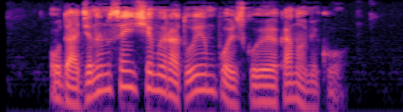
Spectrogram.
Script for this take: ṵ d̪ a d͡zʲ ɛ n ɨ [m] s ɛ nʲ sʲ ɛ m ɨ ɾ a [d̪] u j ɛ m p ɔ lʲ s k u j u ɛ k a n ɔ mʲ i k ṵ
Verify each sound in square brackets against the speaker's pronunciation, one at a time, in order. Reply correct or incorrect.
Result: correct, incorrect

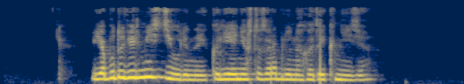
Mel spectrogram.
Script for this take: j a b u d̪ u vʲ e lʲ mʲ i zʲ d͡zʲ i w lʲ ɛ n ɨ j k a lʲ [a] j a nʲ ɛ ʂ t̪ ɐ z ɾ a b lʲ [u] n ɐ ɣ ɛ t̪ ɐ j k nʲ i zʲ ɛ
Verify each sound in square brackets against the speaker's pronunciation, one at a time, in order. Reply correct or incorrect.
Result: incorrect, correct

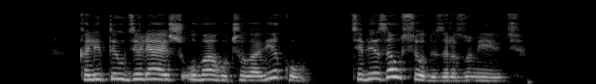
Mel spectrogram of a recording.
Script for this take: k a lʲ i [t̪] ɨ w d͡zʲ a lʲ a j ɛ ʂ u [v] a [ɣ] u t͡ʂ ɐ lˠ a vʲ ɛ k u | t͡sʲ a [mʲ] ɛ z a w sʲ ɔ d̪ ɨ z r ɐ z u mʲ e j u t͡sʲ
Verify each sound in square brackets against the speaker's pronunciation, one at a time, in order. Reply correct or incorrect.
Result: correct, correct, correct, incorrect

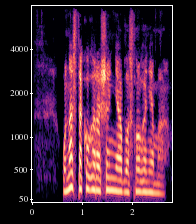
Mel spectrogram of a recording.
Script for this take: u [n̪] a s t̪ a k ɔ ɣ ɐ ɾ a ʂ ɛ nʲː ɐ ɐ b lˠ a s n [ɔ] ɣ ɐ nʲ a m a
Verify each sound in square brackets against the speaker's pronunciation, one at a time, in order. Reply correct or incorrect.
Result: correct, correct

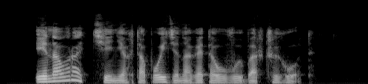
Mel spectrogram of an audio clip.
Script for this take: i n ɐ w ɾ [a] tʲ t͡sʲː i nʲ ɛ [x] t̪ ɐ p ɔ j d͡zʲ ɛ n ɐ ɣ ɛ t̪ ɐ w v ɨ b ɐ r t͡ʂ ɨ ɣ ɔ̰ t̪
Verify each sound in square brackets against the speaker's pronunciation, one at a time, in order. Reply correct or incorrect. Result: correct, correct

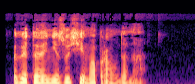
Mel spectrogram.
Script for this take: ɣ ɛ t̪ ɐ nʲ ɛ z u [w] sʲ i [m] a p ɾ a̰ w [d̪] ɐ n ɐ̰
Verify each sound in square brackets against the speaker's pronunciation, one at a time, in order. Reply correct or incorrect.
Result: incorrect, correct, correct

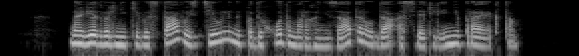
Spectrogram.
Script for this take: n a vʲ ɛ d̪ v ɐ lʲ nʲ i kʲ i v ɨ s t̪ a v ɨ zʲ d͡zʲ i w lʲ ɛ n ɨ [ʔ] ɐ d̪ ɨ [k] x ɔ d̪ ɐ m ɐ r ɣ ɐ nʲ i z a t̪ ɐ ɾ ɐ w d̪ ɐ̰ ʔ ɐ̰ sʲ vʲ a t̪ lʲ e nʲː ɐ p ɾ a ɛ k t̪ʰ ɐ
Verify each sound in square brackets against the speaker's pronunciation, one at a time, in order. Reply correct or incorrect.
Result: incorrect, incorrect

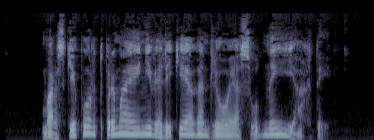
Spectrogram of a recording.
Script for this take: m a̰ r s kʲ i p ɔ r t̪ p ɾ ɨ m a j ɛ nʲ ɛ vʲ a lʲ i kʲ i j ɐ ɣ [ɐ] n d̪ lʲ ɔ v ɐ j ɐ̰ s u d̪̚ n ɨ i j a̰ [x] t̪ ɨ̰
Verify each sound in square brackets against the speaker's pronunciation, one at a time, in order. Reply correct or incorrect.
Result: incorrect, correct

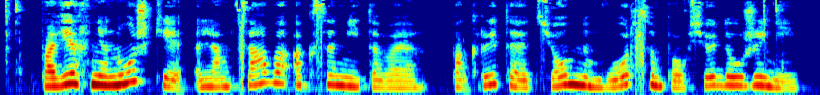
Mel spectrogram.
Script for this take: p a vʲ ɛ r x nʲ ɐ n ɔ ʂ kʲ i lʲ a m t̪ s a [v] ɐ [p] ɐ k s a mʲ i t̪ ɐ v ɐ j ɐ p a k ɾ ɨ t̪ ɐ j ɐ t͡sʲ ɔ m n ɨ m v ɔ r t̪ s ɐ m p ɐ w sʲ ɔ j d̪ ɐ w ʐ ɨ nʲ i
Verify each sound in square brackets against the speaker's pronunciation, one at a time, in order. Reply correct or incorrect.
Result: correct, incorrect

